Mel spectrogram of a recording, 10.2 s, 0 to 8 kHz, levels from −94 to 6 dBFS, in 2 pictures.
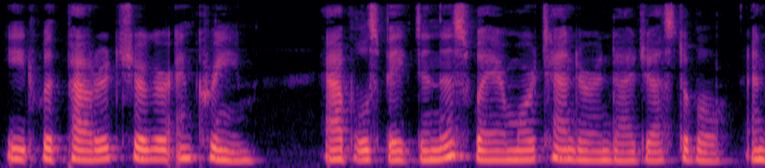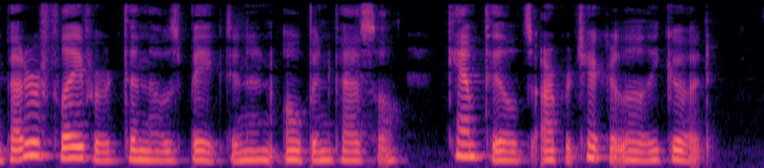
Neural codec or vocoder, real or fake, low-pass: none; real; 7.2 kHz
